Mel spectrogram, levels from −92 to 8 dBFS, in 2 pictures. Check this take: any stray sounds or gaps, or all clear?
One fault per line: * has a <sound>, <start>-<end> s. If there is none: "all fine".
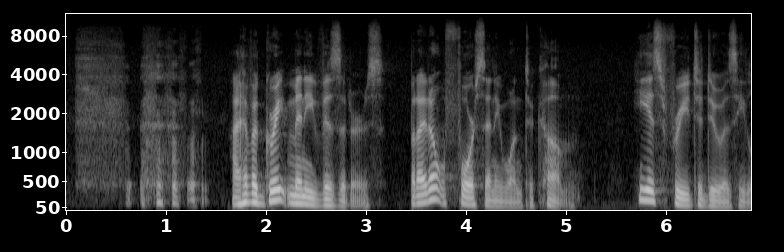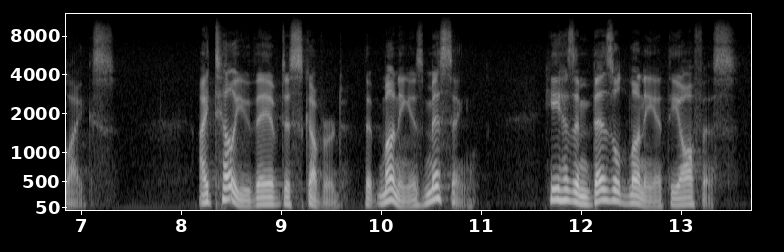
* has a laugh, 0.1-1.4 s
